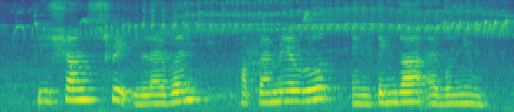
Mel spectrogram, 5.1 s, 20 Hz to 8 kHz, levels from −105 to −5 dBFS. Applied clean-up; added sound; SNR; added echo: none; Bird vocalization, bird call, bird song; 16 dB; none.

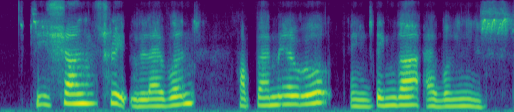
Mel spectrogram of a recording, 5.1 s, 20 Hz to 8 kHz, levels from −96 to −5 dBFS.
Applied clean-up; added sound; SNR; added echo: neural diffusion model UNIVERSE++.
